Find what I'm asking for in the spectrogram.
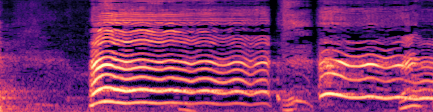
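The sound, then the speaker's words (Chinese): A small boy cries while held by a woman. The loud, drawn-out wail wavers in pitch, breaks off for a moment and then resumes just as strongly. “阿姨抱着小孩哭了，这你怎么办？”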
